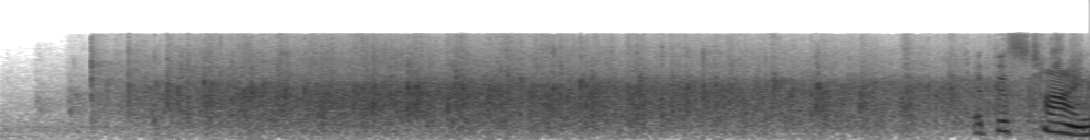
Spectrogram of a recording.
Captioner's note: applause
